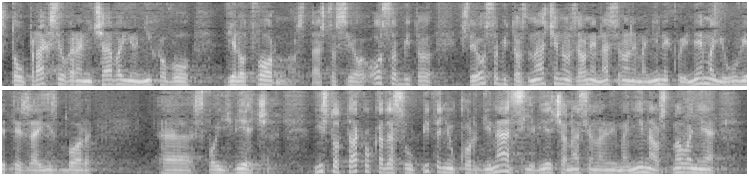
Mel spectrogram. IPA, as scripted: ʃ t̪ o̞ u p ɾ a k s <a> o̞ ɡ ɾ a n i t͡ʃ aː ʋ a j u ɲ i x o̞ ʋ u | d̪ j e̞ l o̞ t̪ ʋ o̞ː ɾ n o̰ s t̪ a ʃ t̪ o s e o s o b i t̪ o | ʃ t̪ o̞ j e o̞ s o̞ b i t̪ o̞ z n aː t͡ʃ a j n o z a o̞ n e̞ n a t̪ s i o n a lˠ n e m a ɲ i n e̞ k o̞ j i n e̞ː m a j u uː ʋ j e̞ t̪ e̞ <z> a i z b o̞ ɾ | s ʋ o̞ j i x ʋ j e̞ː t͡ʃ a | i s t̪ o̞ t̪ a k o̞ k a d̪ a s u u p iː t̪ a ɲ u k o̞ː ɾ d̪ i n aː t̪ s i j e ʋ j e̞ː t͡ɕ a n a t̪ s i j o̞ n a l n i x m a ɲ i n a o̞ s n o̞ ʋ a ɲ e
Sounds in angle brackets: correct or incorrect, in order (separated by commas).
incorrect, correct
